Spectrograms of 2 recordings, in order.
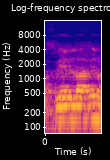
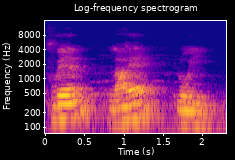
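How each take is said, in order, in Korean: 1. 이 이름은 끊김 없이 이어서 읽어요. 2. 이 이름은 두 글자씩 끊어서 읽어요. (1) "이렇게 읽으면 안 되고요" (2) "두 글자씩 떼 읽어야 돼요"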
